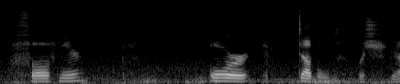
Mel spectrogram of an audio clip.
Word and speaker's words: Fafnir: with either of those F will be pronounced F only at the beginning of words like in the name of the dragon Fafnir or doubled which you're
